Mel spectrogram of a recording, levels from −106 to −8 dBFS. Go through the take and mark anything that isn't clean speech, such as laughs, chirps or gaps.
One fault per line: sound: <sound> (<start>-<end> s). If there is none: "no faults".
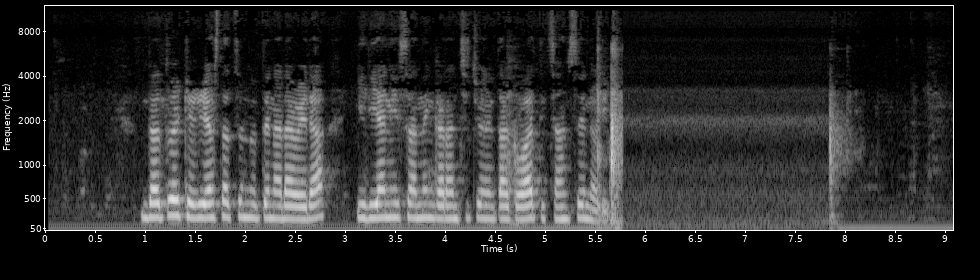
no faults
